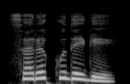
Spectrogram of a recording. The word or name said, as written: ಸರಕುದೆಗೆ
